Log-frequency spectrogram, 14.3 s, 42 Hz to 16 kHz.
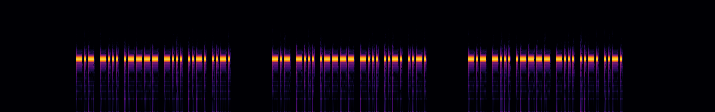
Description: Morse code, heard as a keyed tone, about 30 wpm, 700 Hz. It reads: KB1BFF KB1BFF KB1BFF
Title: USA Call Signs - 6 Characters - Repeated 3x - 30wpm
